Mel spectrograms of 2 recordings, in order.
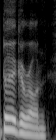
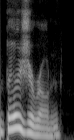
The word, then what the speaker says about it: Bergeron: Now, I always thought it was called Harrison Bergeron, but apparently in the episode, in the film itself, they call him Harrison Bergeron, like Bergerac.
